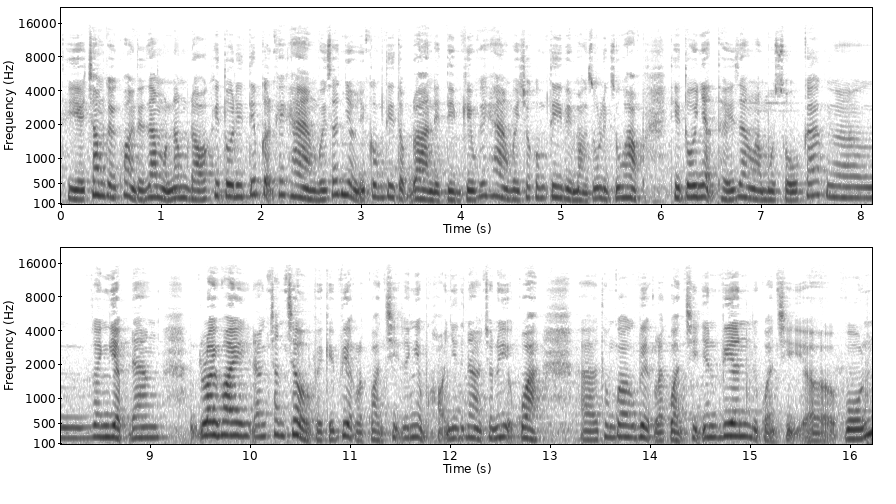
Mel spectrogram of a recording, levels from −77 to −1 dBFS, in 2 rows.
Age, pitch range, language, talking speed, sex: 20-39, 175-225 Hz, Vietnamese, 315 wpm, female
